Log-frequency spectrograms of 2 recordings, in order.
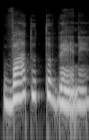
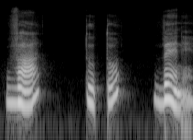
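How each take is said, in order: First: Said in the usual way. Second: "va", "tutto", "bene" each set apart by long pauses; slow dictation with pauses; word by word. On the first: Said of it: "teacher models phrase". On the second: Shown as a demonstration. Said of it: "teacher repeats word by word".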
